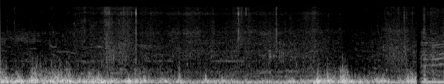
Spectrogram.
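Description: Wind buffeting the microphone outdoors: a low, uneven rumble that rises and falls.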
